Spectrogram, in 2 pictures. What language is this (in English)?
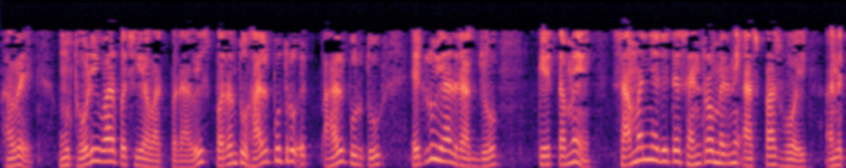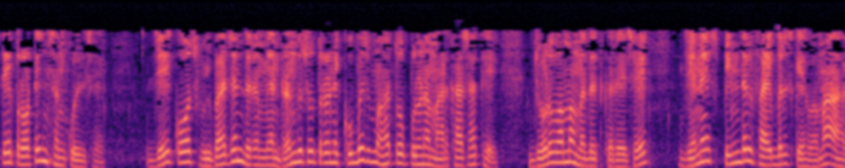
Gujarati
